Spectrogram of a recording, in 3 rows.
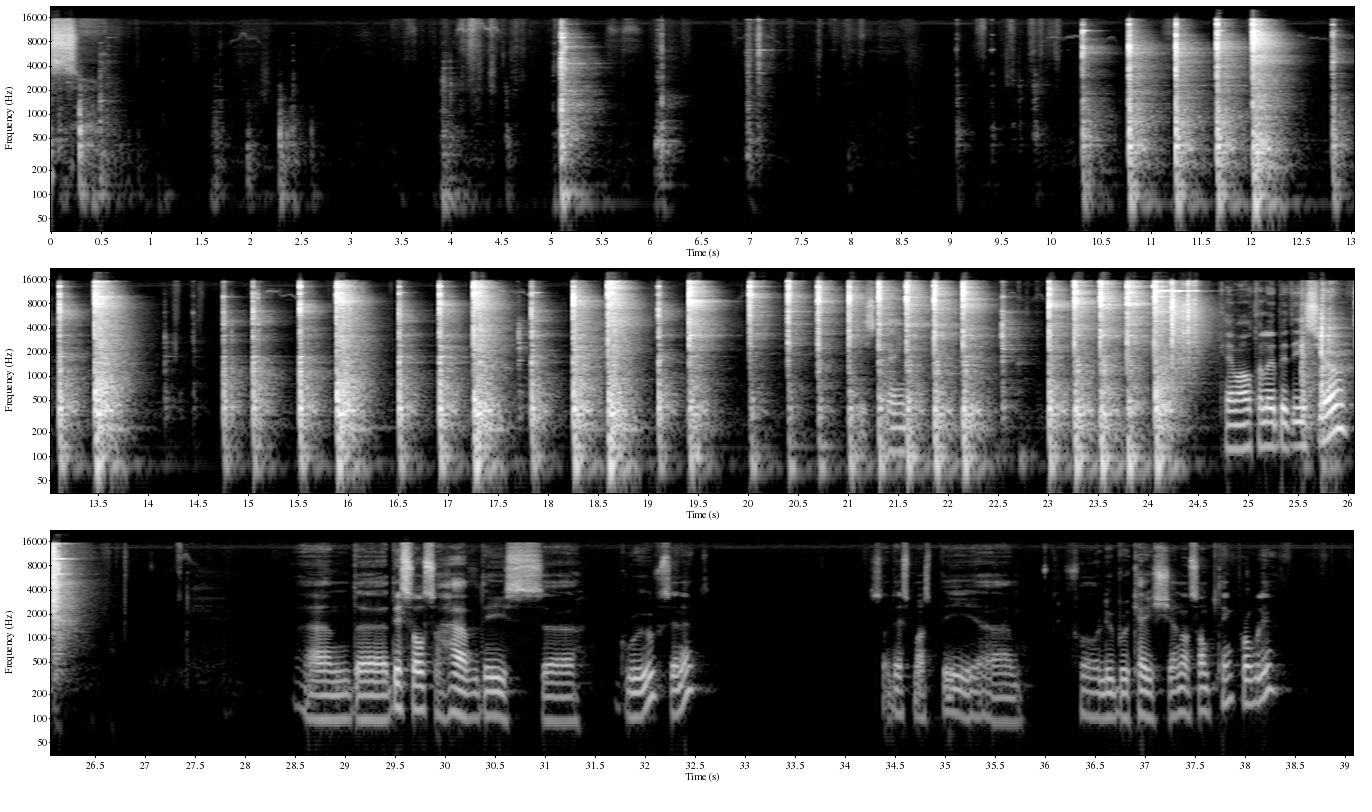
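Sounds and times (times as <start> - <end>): hammer striking steel bolt: 14.8 - 24.6.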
